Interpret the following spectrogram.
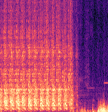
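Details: Hyundai cranked on a battery charger, with no fuel pump sound heard: the starter spins the engine in a steady cranking rhythm, stops and retries, never catching; a crank no-start.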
